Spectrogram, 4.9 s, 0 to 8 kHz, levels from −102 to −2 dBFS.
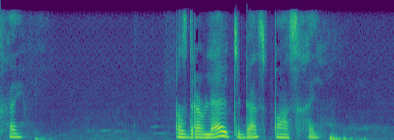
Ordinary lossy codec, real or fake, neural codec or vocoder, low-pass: AAC, 48 kbps; fake; codec, 16 kHz, 2 kbps, FunCodec, trained on Chinese and English, 25 frames a second; 7.2 kHz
